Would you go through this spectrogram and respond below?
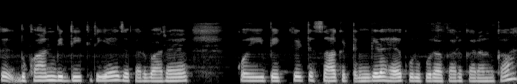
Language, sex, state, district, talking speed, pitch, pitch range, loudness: Marwari, female, Rajasthan, Nagaur, 115 wpm, 170 Hz, 160-180 Hz, -17 LUFS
